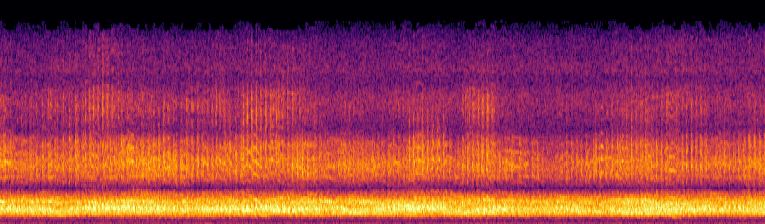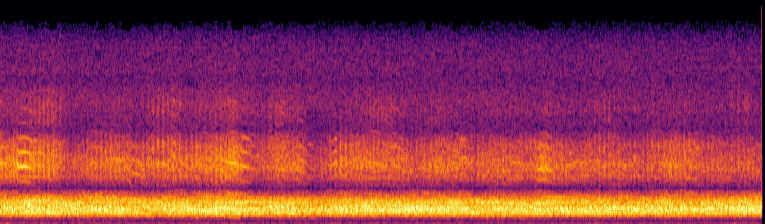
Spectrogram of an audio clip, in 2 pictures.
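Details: Sandhill cranes by the hundreds gathered on the Platte River, Nebraska, during migration, flying up and settling again; steady wall of overlapping rattling, bugling calls from the flock, evenly loud throughout.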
